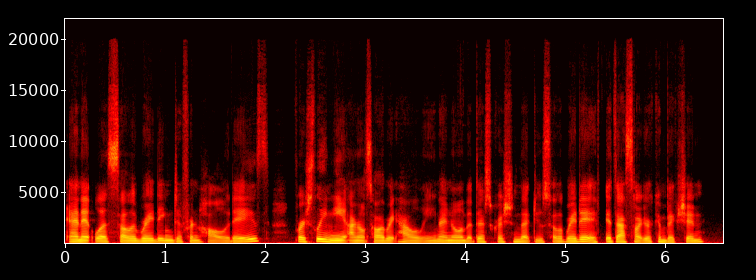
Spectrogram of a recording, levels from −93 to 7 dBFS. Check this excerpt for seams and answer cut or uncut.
uncut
